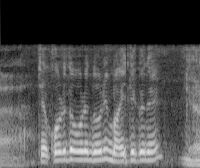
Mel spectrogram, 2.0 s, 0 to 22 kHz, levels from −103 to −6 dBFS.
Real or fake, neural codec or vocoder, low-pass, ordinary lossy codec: fake; codec, 16 kHz, 16 kbps, FunCodec, trained on LibriTTS, 50 frames a second; 7.2 kHz; none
